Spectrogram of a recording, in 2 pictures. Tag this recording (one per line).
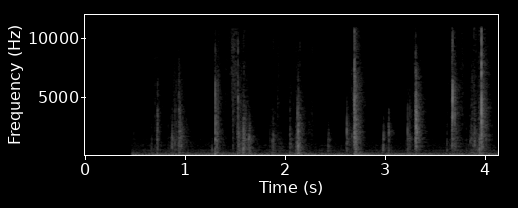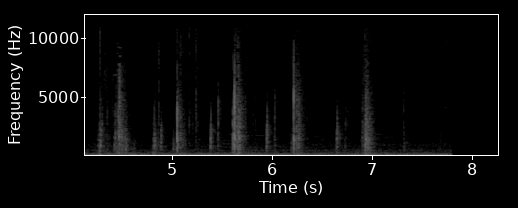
sound
paper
